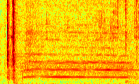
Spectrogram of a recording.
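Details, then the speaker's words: Fox-body Ford Mustang after K&N fuel filter replacement, key turned to on to prime: click, then steady high thin pump hum for about a second before cutting off; normal fuel pump prime. "alright so just turn the key to the on position to prime the pump and you'll even be able to hear it [Music] ok so I made pretty high pitch sound"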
